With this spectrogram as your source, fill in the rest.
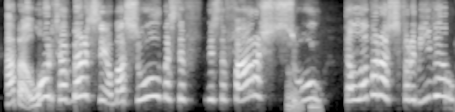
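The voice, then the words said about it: Put-on young Scottish accent. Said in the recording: “what's a young Scottish person sound like? ... the Scottish accent ... Young Scottish, please ... Young Scottish whippersnapper”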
